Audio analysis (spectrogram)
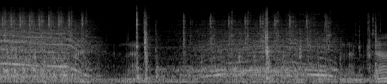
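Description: A sewing machine stitches a band onto a V-neckline behind the stay stitch, a fast whirring run with a few sharp clicks and short pauses, fairly close and steady.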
